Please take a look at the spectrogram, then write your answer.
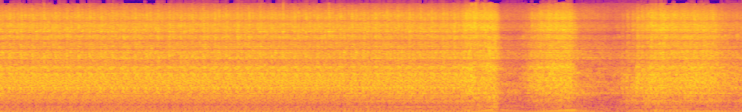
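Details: International firetruck with a Detroit diesel, after a ground cable repair and new batteries, just started with good oil pressure. A steady idle takes a throttle blip that rises and settles smoothly, with a faint air hiss from an air leak. It sounds healthy.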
